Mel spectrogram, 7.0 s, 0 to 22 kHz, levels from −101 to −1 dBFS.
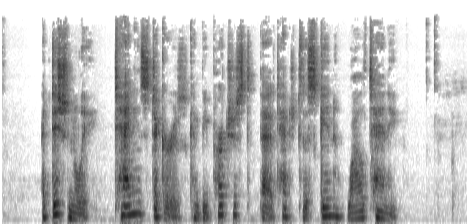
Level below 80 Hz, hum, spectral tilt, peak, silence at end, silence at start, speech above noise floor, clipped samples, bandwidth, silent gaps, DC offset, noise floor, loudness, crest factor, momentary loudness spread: -54 dBFS; none; -3 dB/octave; -2 dBFS; 0.45 s; 0.6 s; 48 dB; under 0.1%; 16 kHz; none; under 0.1%; -70 dBFS; -21 LUFS; 22 dB; 14 LU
